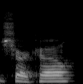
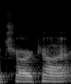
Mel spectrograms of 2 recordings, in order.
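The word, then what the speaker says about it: Charcot: first uh described by Jean Martin shco um or charot I think as we pronounce it in the US and then in 1992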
